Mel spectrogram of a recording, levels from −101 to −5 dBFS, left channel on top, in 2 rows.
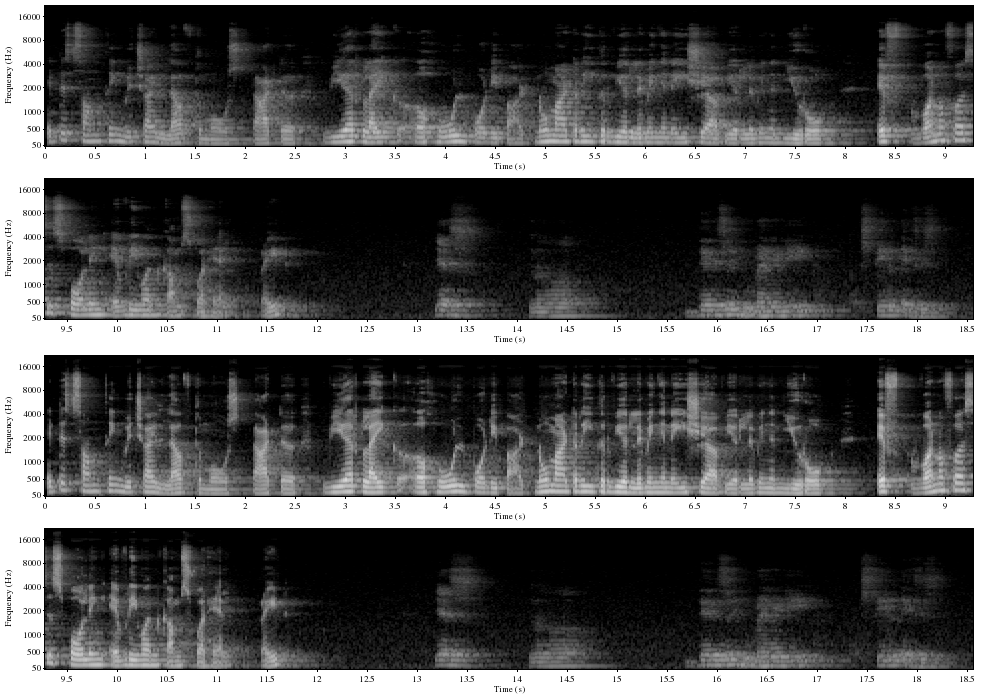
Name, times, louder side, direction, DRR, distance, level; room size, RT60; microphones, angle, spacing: voice 1, 0.0-2.5 2.8-7.8 8.3-11.1 11.4-11.6, right 6 dB, 90° right, 15 dB, 0.4 m, -34 dB
voice 2, 13.2-13.6 14.1-14.6 15.7-17.0 17.3-18.2, equal, 5° left, -8 dB, 2.8 m, -51 dB
9.8 x 8.8 x 3.2 m, 0.98 s
head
